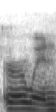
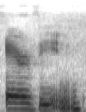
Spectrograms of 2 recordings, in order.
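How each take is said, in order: First: The name is said with an anglicized pronunciation. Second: The name is said with its original pronunciation. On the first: The speaker calls it wrong. "I say Irwin" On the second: The speaker calls it right. "but it's Erwin"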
